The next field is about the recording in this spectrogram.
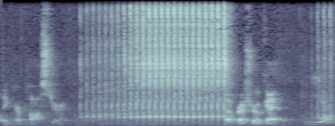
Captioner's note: ArthroStim rattles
